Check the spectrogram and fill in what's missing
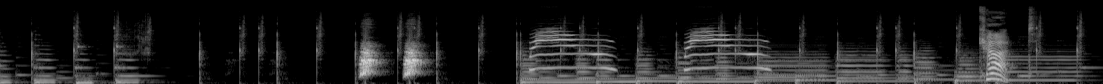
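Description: A cat meows in a children's farm animal song, with several clear, drawn-out tonal meows set against a bouncy musical backing and a sung or spoken voice naming the animal.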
